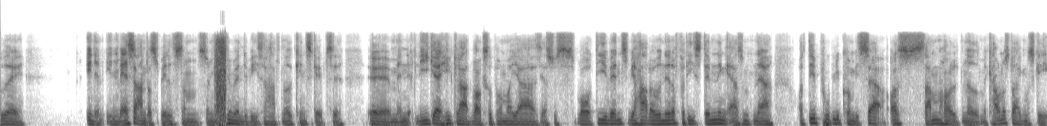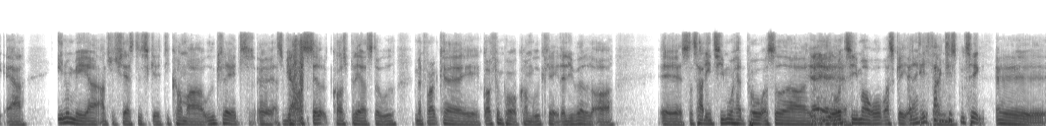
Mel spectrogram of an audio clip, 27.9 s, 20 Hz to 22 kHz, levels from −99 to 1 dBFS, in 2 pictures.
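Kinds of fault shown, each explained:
Wireless microphone noise hit: brief swishes of static near 2.8 s and 17.7 s, as reflections cancel the FM radio signal and receiver noise rises.
AMR bit errors: short hoarse, gargly scratchiness around 15.5 s and 17.4 s, from flipped less-protected AMR bits that misplace excitation pulses and skew pitch, gain and spectrum.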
